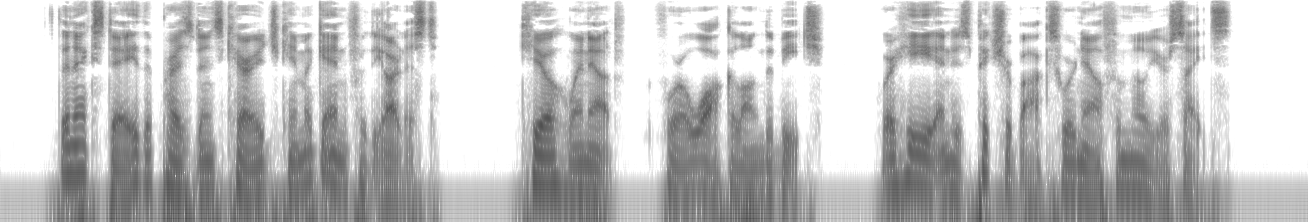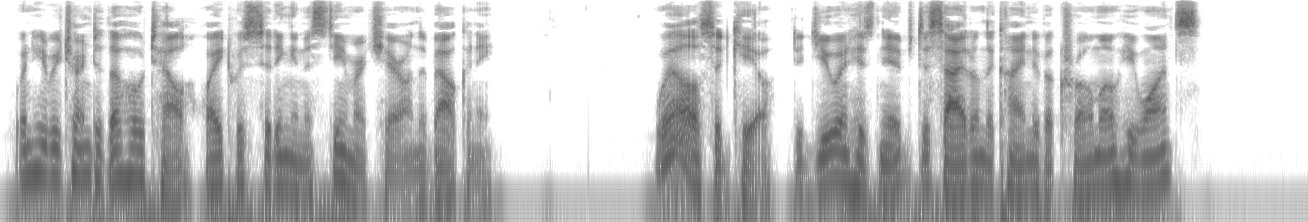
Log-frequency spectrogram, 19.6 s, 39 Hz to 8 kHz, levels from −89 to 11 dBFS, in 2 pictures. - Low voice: Yes, very low, 85 Hz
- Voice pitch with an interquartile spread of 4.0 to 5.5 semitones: Yes, average, 4.3 semitones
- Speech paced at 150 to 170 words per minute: No, average, 195 wpm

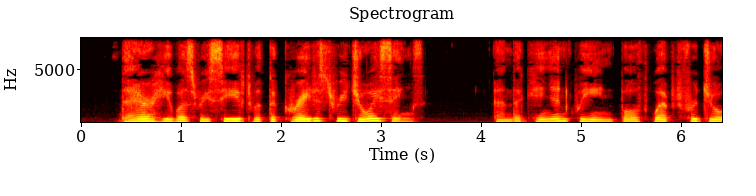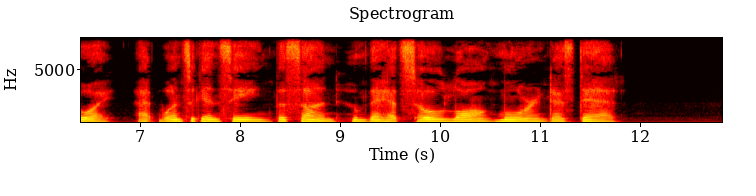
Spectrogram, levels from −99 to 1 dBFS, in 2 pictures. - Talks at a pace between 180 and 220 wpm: No, average, 145 wpm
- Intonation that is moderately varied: Yes, average, 3.4 semitones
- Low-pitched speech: No, medium, 175 Hz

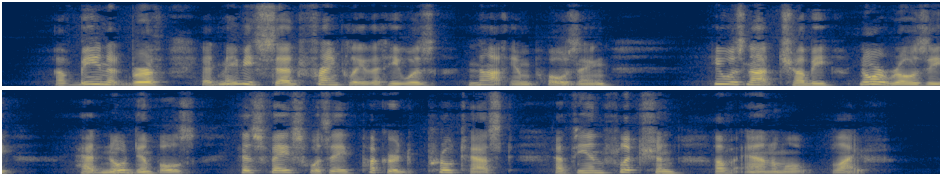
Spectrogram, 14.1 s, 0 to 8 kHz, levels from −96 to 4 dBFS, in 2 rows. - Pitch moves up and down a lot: Yes, wide, 8.3 semitones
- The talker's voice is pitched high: No, medium, 140 Hz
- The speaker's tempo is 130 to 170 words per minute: Yes, average, 150 wpm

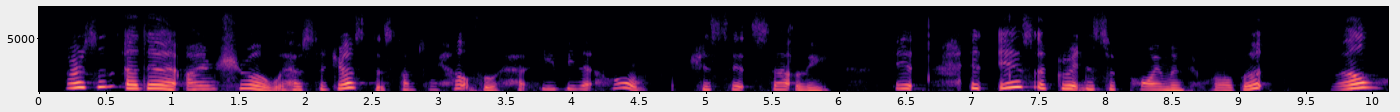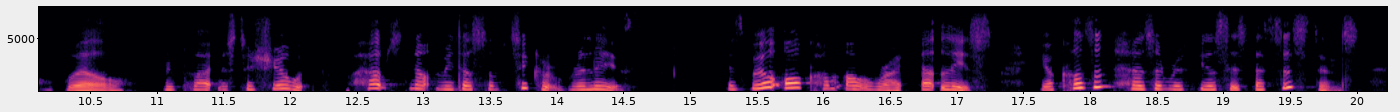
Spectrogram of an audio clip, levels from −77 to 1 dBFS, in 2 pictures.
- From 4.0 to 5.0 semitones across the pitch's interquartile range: Yes, average, 4.7 semitones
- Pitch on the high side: Yes, very high, 320 Hz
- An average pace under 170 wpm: Yes, average, 150 wpm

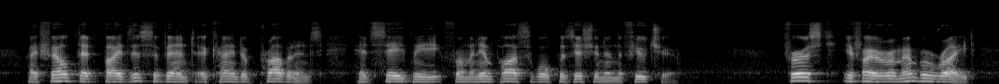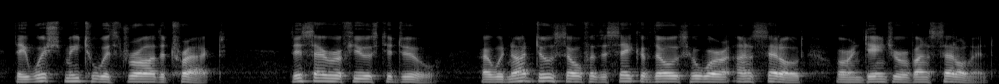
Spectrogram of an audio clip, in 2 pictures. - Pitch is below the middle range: Yes, low, 130 Hz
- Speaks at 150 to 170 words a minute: Yes, average, 160 wpm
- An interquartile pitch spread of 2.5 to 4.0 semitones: Yes, average, 3.0 semitones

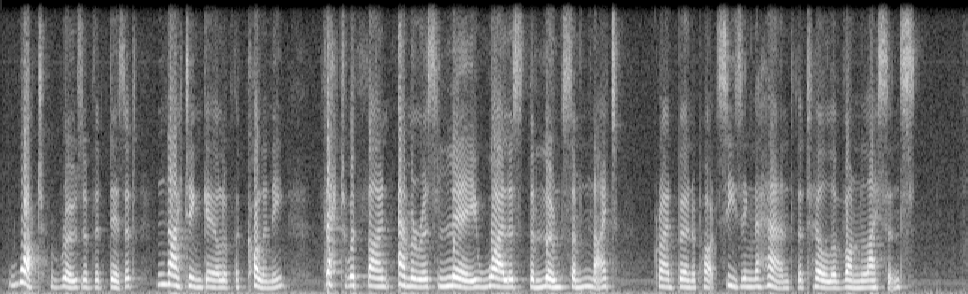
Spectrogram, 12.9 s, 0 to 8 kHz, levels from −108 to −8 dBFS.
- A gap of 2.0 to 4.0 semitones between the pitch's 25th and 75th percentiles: Yes, narrow, 2.4 semitones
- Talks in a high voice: Yes, high, 205 Hz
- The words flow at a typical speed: No, slow, 125 wpm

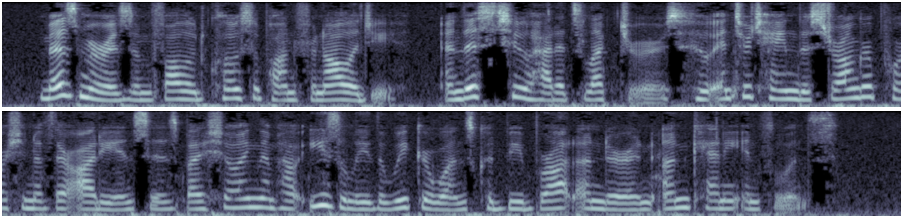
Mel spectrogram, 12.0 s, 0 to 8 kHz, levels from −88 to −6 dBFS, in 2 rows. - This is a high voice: Yes, high, 220 Hz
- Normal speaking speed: Yes, average, 170 wpm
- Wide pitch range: No, average, 3.3 semitones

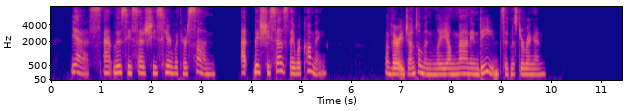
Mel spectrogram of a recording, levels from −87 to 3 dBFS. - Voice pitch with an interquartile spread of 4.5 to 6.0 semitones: No, average, 3.3 semitones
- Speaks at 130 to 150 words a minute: Yes, slow, 135 wpm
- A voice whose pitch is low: No, high, 205 Hz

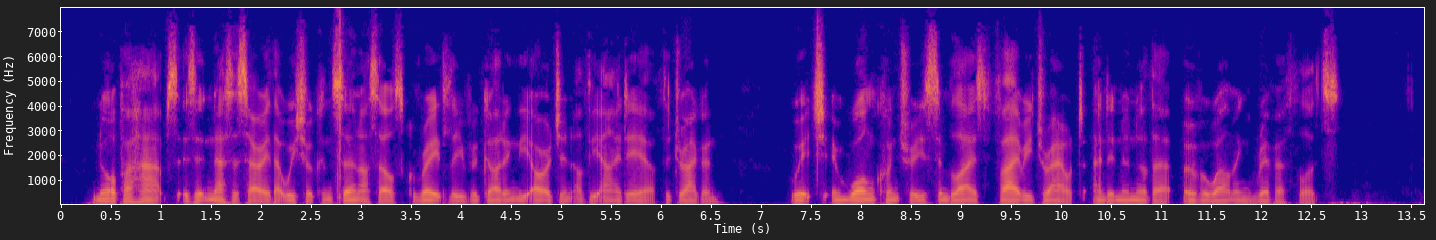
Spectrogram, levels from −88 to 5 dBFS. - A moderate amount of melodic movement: No, narrow, 2.1 semitones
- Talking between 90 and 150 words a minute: Yes, average, 145 wpm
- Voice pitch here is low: Yes, very low, 85 Hz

